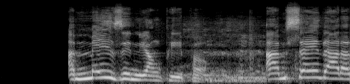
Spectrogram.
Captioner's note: attendees laughing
